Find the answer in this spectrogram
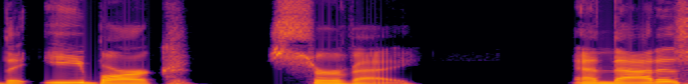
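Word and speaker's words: eBARQ: And I would like you to complete what's called the eBARC survey. And that is spelled E-B-A-R-Q.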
